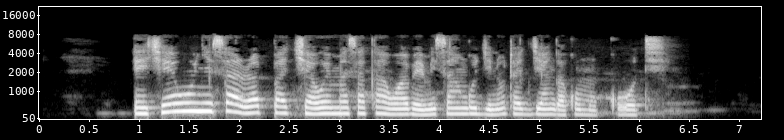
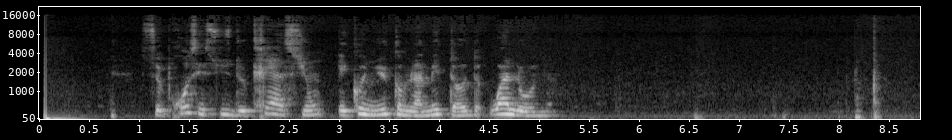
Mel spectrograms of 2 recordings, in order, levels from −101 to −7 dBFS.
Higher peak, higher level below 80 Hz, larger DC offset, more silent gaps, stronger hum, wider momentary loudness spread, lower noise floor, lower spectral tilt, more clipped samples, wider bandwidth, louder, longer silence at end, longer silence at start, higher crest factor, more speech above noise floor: first, 0 dBFS vs -16 dBFS; about the same, -56 dBFS vs -56 dBFS; neither; neither; neither; second, 10 LU vs 18 LU; about the same, -64 dBFS vs -67 dBFS; second, -4 dB/octave vs -7 dB/octave; neither; second, 8.2 kHz vs 15.5 kHz; first, -13 LUFS vs -34 LUFS; first, 0.95 s vs 0.4 s; first, 0.95 s vs 0.05 s; second, 14 dB vs 20 dB; first, 51 dB vs 34 dB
